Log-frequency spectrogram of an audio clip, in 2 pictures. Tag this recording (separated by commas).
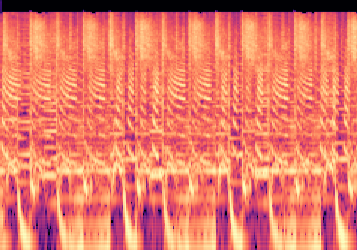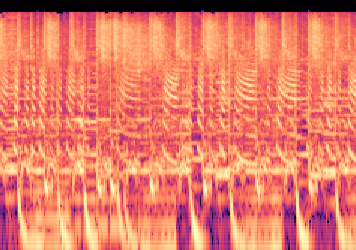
Music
